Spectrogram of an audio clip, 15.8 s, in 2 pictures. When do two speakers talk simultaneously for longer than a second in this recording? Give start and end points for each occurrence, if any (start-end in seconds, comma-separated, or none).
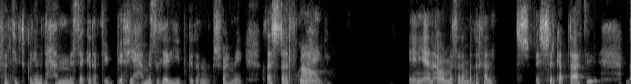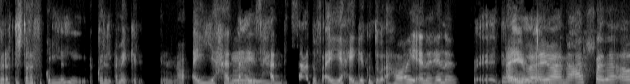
none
